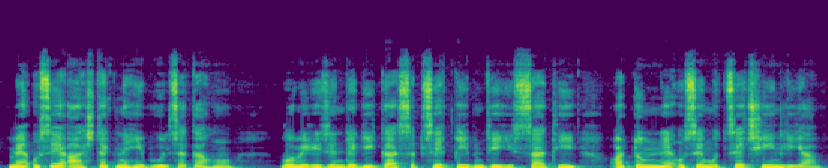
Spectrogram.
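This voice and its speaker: A grown son, quiet and pained with grief, as a woman narrator voices him. His lines sit at an ordinary middle pitch within a spoken storybook. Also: natural voice. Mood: grieving. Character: grown son, grieving and bewildered.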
